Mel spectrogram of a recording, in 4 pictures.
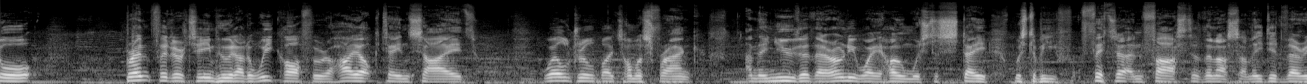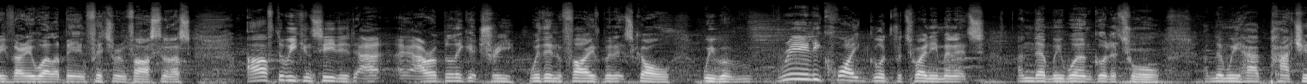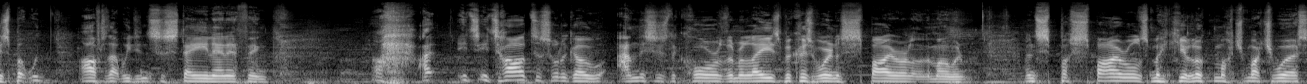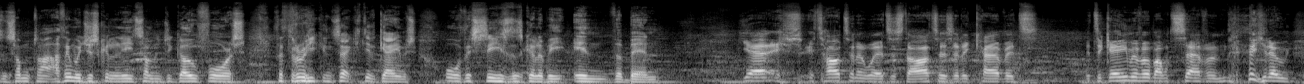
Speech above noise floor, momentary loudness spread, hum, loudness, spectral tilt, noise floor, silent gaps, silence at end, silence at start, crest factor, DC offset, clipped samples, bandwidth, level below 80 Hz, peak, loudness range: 22 dB; 11 LU; none; -15 LUFS; -4.5 dB/octave; -37 dBFS; none; 0 s; 0 s; 16 dB; under 0.1%; under 0.1%; 19.5 kHz; -42 dBFS; 0 dBFS; 2 LU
